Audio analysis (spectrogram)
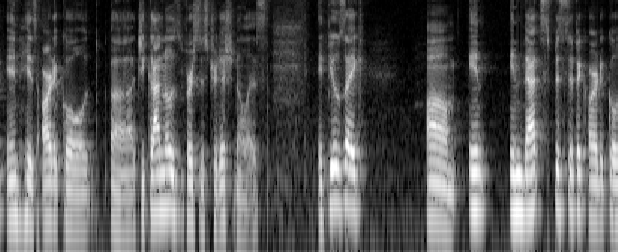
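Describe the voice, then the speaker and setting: A young American man, a student, gives a spoken class presentation in a halting way, with many fillers and restarts. At times he switches into fluent Spanish. His voice is medium in pitch.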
